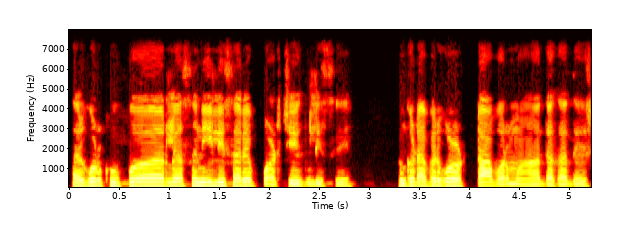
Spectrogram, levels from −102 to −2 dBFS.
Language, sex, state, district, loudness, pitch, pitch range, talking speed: Halbi, male, Chhattisgarh, Bastar, -15 LUFS, 155 Hz, 130-170 Hz, 205 wpm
